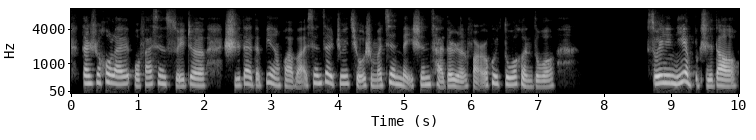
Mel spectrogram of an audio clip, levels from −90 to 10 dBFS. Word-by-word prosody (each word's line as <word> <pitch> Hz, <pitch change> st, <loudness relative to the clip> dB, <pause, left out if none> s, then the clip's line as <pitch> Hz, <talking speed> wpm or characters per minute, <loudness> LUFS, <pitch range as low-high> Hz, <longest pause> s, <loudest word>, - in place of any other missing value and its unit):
但 240 Hz, -1 st, +4 dB
是 260 Hz, +2 st, -1 dB
后 270 Hz, +2 st, +2 dB
来 230 Hz, 0 st, +3 dB
我 180 Hz, -, -2 dB
发 215 Hz, +4 st, -3 dB
现 230 Hz, 0 st, -2 dB
随 220 Hz, -5 st, -4 dB
着 190 Hz, -2 st, 0 dB, 0.3 s
时 190 Hz, -, -2 dB
代 225 Hz, +2 st, +1 dB
的 -, -, -5 dB
变 230 Hz, -8 st, -3 dB
化 170 Hz, -5 st, -3 dB
吧， -, -, -5 dB
现 250 Hz, -1 st, -2 dB
在 260 Hz, -3 st, +3 dB
追 235 Hz, 0 st, -2 dB
求 230 Hz, -8 st, -2 dB
什 195 Hz, -, -5 dB
么 180 Hz, +2 st, -3 dB
健 235 Hz, +5 st, +1 dB
美 195 Hz, -4 st, -2 dB
身 205 Hz, +3 st, -2 dB
材 220 Hz, -9 st, -4 dB
的 180 Hz, +4 st, +3 dB
人 160 Hz, -1 st, 0 dB
反 -, -, -5 dB
而 195 Hz, -, -3 dB
会 235 Hz, +3 st, 0 dB
多 220 Hz, -1 st, +1 dB
很 185 Hz, -8 st, -2 dB
多。 160 Hz, +3 st, -3 dB, 1.4 s
所 230 Hz, -, +7 dB
以 255 Hz, 0 st, +5 dB
你 240 Hz, +1 st, +3 dB
也 295 Hz, -, +6 dB
不 195 Hz, -4 st, -8 dB
知 175 Hz, -1 st, -3 dB
道。 175 Hz, -2 st, +4 dB
215 Hz, 240 characters per minute, -23 LUFS, 180-235 Hz, 1.4 s, 所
